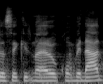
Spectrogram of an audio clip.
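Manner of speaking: fast, rushed delivery.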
